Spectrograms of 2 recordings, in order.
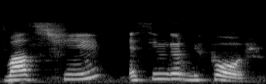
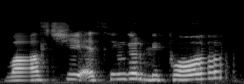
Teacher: so rising intonation because answerable by yes or no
